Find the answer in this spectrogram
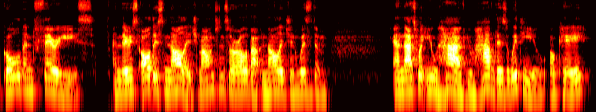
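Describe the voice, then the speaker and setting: This Danish-accented woman has a deep, slightly bright voice and an unhurried delivery. Reading tarot casually for the camera, she muses to herself, reassures the viewer, and keeps repeating and restarting what she says.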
